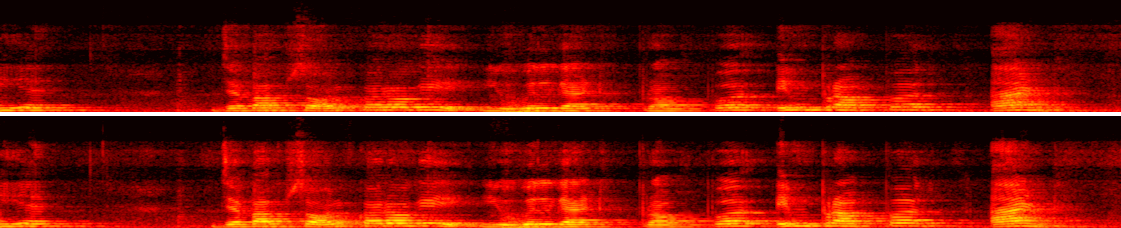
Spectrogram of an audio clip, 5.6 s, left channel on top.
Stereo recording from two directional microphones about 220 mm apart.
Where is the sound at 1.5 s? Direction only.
45° right (ahead or behind).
